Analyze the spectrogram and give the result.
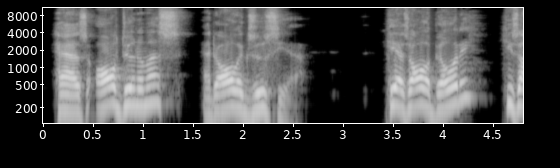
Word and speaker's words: exousia: One is dunamis and one is exousia. Exousia, you'd spell it in English, E-X-O-U-S-I-A.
